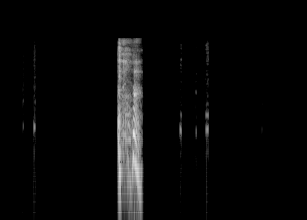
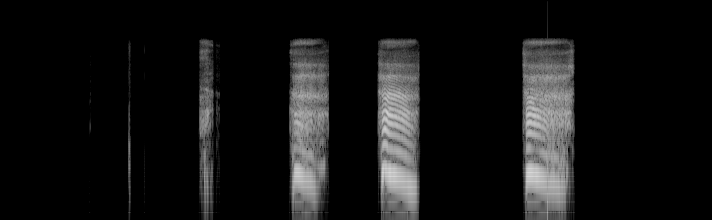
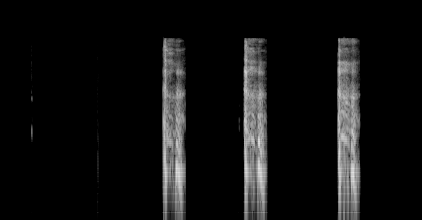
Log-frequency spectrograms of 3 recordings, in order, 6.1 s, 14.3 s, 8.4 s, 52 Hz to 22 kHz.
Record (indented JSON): {
  "cough_length": "6.1 s",
  "cough_amplitude": 26289,
  "cough_signal_mean_std_ratio": 0.17,
  "exhalation_length": "14.3 s",
  "exhalation_amplitude": 15324,
  "exhalation_signal_mean_std_ratio": 0.29,
  "three_cough_length": "8.4 s",
  "three_cough_amplitude": 27167,
  "three_cough_signal_mean_std_ratio": 0.24,
  "survey_phase": "beta (2021-08-13 to 2022-03-07)",
  "age": "45-64",
  "gender": "Female",
  "wearing_mask": "No",
  "symptom_none": true,
  "smoker_status": "Never smoked",
  "respiratory_condition_asthma": false,
  "respiratory_condition_other": false,
  "recruitment_source": "REACT",
  "submission_delay": "2 days",
  "covid_test_result": "Negative",
  "covid_test_method": "RT-qPCR"
}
